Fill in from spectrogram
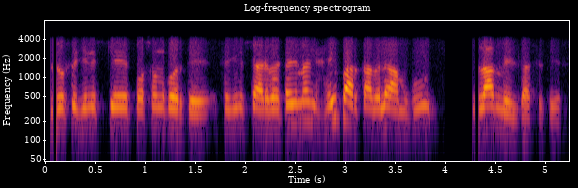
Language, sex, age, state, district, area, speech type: Odia, male, 45-60, Odisha, Nuapada, urban, conversation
